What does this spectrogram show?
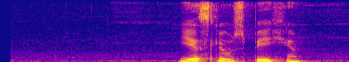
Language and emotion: Russian, neutral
